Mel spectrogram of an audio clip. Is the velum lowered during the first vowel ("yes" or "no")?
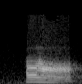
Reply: yes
